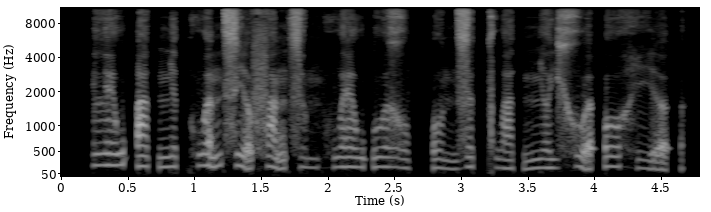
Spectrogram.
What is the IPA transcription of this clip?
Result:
l e˨˦ w ʔ a˨˩ t̚ ɲ ə˨˩ t̚ h w ə̰˧˥ n s ḭ˧˨ ə̯ f a̰˧˨ ŋ s ə̤˨˩ m h w ɛ˧ w ʔ u˧ ə̯ ɣ o˨˩ p̚ ʔ o˧˩ n z ə˦˥ t̚ k w a˨˩ t̚ ɲ ə˧ j x ṵ˧˨ ə̯ ʔ o˧ h ḭ˧˨ ə̯ ʔ

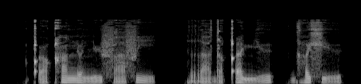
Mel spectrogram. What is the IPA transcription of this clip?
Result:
qʼ y˧˩˧ qʰ ə̃˥ n ɵ˥˩ n y˨˥ f a˩˧˩ f i˥˩ | r a˧˩˧ d ə˨˥ qʼ i˥˩ mʲ ɨ˨˥ | ɡʱ ʌ˥ xʲ ɨ˧˩˧

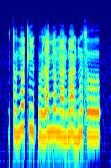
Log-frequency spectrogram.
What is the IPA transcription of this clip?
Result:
t u˨ n ɔ˦ t͡ʃ ĩ˧ p u˨ l a˦ ɲ ɔ˦ ŋ ã˧ ɡ͡b ã˦˨ ɡ͡b ũ˦˨ s oː˦

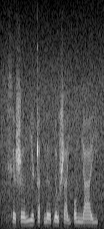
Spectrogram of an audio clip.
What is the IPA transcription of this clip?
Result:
x ɛ˨˩ ʂ əː˧ v i˧ ə̯ ʈ a˨˩ t̚ n əː˨˩˨ ɓ ə˧˥ w ʂ a˨˩˨ j ʔ ɔ˧ ɲ aː˧ j

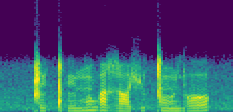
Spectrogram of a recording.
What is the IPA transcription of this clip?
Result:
ǁ ø ǃʰ ø m õ w ɑ ɮ ɑ ʃ ɵ ǀ õ j ɔ

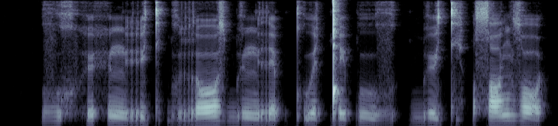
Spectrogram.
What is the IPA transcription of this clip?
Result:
v ʊ xʷ h ʏ h ʏ ŋ r ʏ tʲ ɓ u r ɔː z b ʏ ŋ r ɛ p kʷʼ ɛ ǃ e p u v | b ø tʲ | sˤ ɛ ŋ zˤ ø

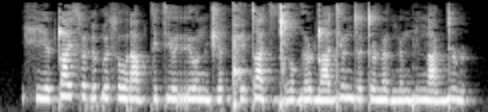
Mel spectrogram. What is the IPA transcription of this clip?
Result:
x i e̯ ʈ a e̯ s ɵ ɗ ɵ ɠ ɵ s o ɾ a b t ɪ tʲ ɵ o̯ rʲ o n d͡ʒ ə ǃʼ ɪ t a tʲ ɡ͡ǀ ɵ o̯ ɡ ə o̯ ɖ a dʲ o n d ɵ t ɵ ɳ ə ɡ ɳ ɪ m b i n a ɡ d y ɳ

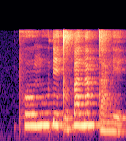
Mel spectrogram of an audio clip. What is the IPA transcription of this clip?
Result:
pʰ oː˦ ŋ uː˦ ɗ e˦ t ʊ˨ ɓ a˦ n ã˦ m t a˨ ŋ e˨

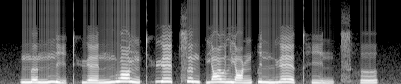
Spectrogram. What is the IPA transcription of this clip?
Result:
n̪ ə˧˥ n n̪ ḭ˨˩ t̪ʰ ɥ ɛ˧˥ n n̪ w ɑ˥˩ ŋ t̪ʰ ɥ ɛ˥ t͡s ə˥˩ n p j ɑ˥ ʊ̯ l j ɑ˧˥ ŋ p i˧ n n̪ ɥ ɛ˥˩ t̪ʰ ḭ˨˩ n t͡sʰ ɹ̩˧˥

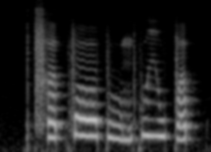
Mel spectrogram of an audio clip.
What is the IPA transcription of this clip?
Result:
t͡sʰ ɐ˨ t̚ f ɔː˧ p uː˨˩ m kʷ iː˧ w p ɐ˨˥ p̚

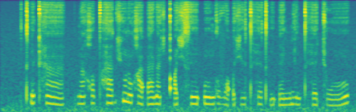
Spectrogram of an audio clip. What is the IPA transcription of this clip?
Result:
tʼ i ʈʰ æ̃ | b æ̃ χ o pʰ æ ɡ ç ũ ɾ õ χ æ ʔ æ ɳ æ̃ ç qʼ æ ç s ĩ ʔ ũ ɡ o v ɒ ʔ ɒ ç i tʰ e tʼ i ʔ ẽ ɲ ɡ ĩ d tʰ e c w õ

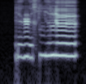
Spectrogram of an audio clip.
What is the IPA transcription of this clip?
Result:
ɾ ɛ̤ ɭ ɛ̤ x ʎ ə̤ l œ

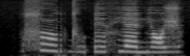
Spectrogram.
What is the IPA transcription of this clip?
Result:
sˤ u r d ṳ ʔ ɪ f j ɛ mʲ ɔ ʒ

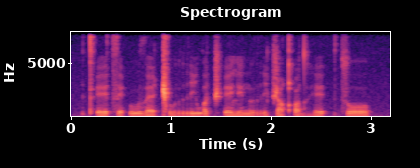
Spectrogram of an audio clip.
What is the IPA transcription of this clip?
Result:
tʼ e t͡s e ʔ u ð ɛ ǁ u r i w ʌ t͡ʃʼ e lʲ e n ɯ r i t͡ʃ ɛ qʼ u dʱ e | t͡s o

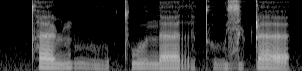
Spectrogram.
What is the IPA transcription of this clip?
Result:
t̪ʰ ɜ ɳ m ṳ | tʰ w u n ɜ r ə̤ t̪ʰ ṳ zʲ ṳ ʈ ɜ

